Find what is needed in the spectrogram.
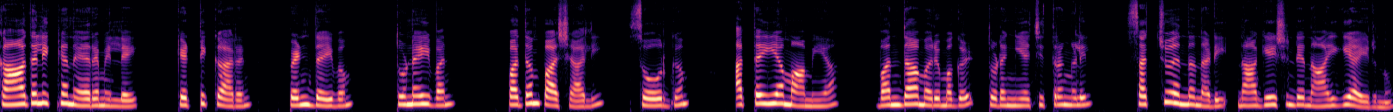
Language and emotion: Malayalam, neutral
